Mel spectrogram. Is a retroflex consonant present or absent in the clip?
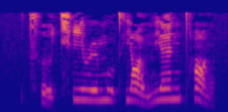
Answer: present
